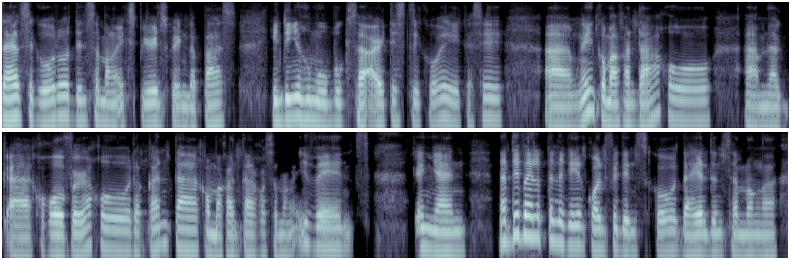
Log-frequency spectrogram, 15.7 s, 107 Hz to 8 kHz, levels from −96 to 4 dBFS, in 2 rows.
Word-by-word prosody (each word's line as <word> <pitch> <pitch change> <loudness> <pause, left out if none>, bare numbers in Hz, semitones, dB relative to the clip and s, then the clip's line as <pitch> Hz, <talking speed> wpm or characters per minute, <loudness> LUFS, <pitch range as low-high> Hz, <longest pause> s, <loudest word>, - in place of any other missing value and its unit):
dahil 150 +1 +8
siguro 145 0 +1
din 140 -3 -2
sa 140 0 -5
mga 125 -2 -1
experience 125 0 -1
ko 115 - -1
in 115 - -3
the 110 - -2
past, 120 +4 -3 0.3
'yon 135 - +2
din 150 +1 +5
ang 145 - +3
humubog 130 -2 0
sa 120 - +4
artistry 130 0 0
ko, 125 +3 -5
eh. 135 -4 -1
Kasi, 145 +4 -6 0.4
ah 110 0 +5
ngayon 150 - +2
kumakanta 125 -1 +2
ako, 135 -4 -2 0.3
um, 110 0 0
nag 110 -1 -3
ah, 110 0 +3
co-cover 120 +3 +2
ako 145 -3 -1
ng 130 - -3
kanta, 150 -2 0
kumakanta 120 -1 -2
ako 125 - -11
sa 120 -1 -10
mga 120 0 -8
events, 75 - -2 0.5
ganiyan. 130 -3 +1 0.3
Na-develop 220 +3 +4
talaga 180 -5 0
yung 165 -1 -2
confidence 140 -3 -2
ko 130 +1 -3
dahil 120 0 +2
dun 125 0 -5
sa - - -7
mga 120 0 -3
130 Hz, 170 wpm, -22 LUFS, 120-145 Hz, 0.5 s, dahil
